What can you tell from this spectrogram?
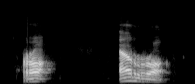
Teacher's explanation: Karena dia untuk huruf ro ini, ya, otomatis karena dia ketika pengucapan itu lidah mesti dia tidak menempel, ya. Ro langsung terbuka. Ro, ar-ro. Ya, tidak seperti lam.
